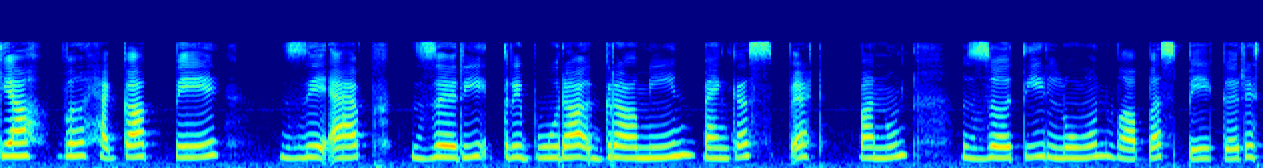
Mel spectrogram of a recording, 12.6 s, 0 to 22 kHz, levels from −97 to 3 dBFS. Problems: low volume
